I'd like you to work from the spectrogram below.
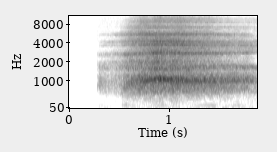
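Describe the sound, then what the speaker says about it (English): A single long, deep breath taken during a yoga practice in humble warrior pose, a smooth airy sigh swelling and holding steady near the listener, alone without talk. "Deep breath."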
